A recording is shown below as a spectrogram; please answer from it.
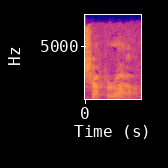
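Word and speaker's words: chaparral: into my mind the thought that it's generally pronounced chaperel it it's some kind of Western or Cowboy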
